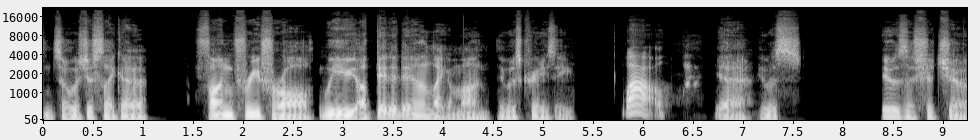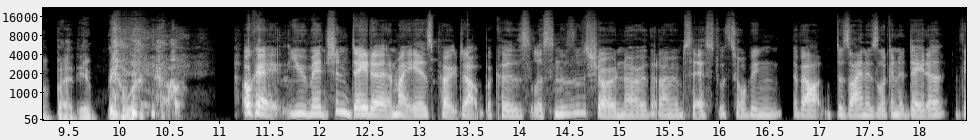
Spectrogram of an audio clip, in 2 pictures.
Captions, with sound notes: And so it was just like a fun free for all. We updated it in like a month. It was crazy. - Wow! - Yeah, it was a shit show, but it (laughing) worked out. - Okay, you mentioned data and my ears poked up because listeners of the show know that I'm obsessed with talking about designers looking at data.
